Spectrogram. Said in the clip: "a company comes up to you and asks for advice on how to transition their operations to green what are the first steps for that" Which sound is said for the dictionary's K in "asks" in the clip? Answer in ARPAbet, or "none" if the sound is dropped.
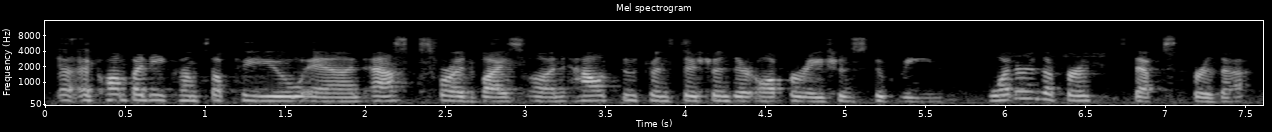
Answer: K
